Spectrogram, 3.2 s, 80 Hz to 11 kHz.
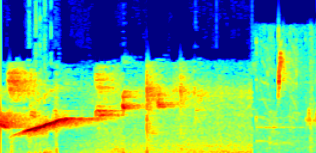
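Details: Green-winged saltator (trinca-ferro) performing "60 boi" song for training young birds: a long rising whistle sliding into sustained, steady whistled tones, ending with brief thin notes.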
